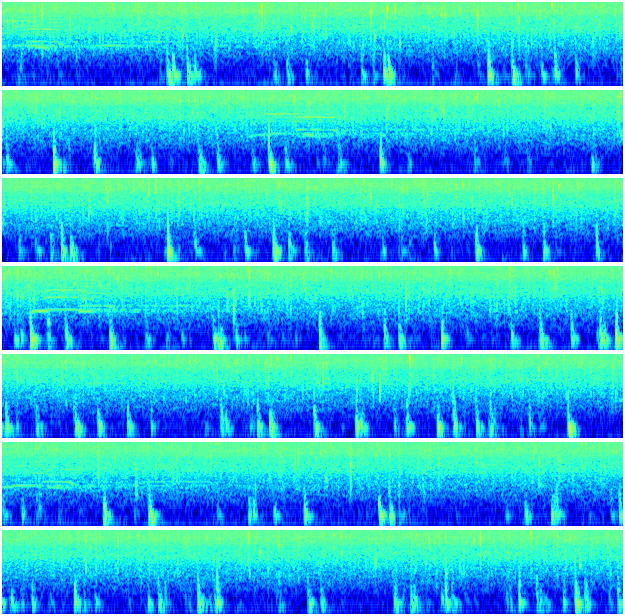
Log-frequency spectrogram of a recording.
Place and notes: Rain in the evening, Taavi Tulev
